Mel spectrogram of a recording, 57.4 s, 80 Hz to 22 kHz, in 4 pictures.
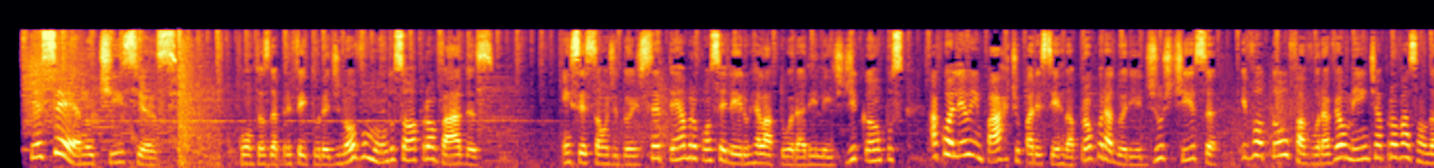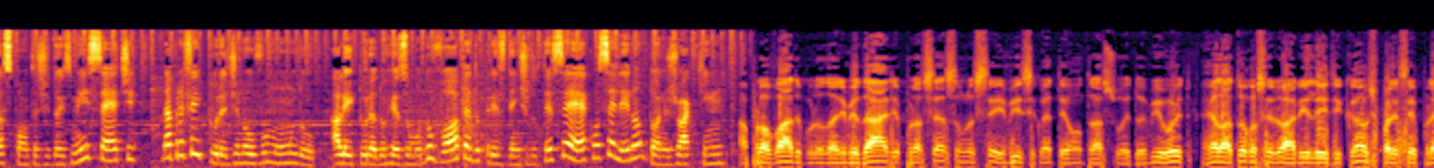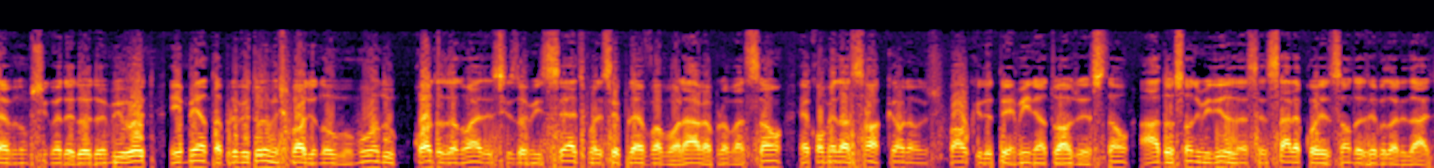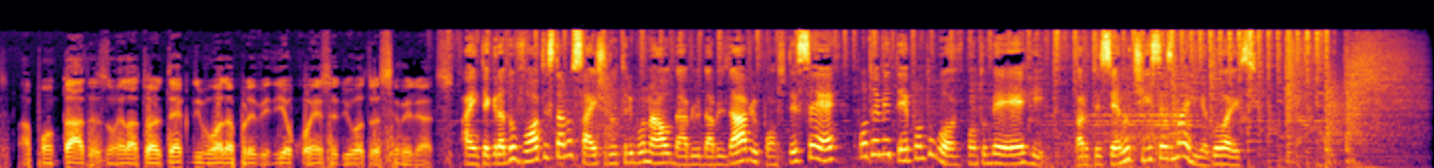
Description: Em sessão de 02 de setembro, o conselheiro relator Ary Leite de Campos acolheu em parte o parecer da Procuradoria de Justiça e votou favoravelmente à aprovação das contas de 2007, da prefeitura de Novo Mundo./ A leitura do resumo do voto é do presidente do TCE, Antonio Joaquim.//
Sonora: Antonio Joaquim – conselheiro presidente do TCE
